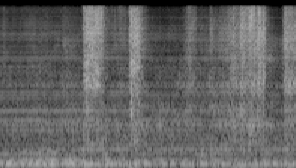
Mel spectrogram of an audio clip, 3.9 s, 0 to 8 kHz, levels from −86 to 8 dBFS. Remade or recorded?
remade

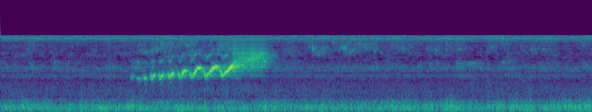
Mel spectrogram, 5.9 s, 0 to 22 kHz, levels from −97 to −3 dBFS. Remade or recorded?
remade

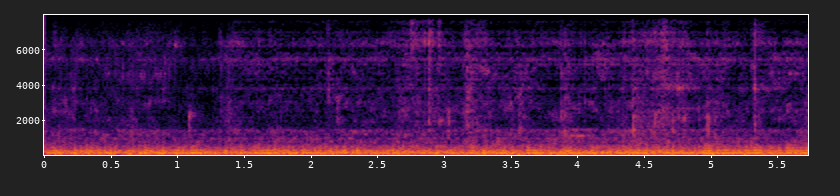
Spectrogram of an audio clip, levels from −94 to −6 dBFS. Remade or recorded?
remade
